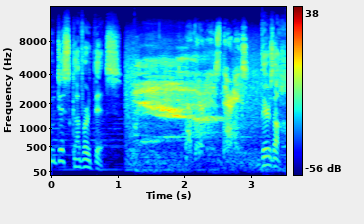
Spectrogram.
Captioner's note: screeching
